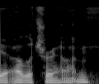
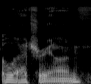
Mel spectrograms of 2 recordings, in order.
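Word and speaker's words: Alatreon: Uh, call me crazy, but I loved every fight in Monster Hunter World except maybe Alletreion or Elatrion, whichever you pronounce. I think either is fine.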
